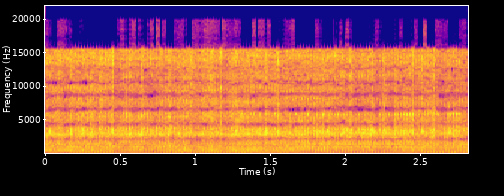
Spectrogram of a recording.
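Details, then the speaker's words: Harbor Freight 67414 two-stroke ice auger, about eight or nine years old, after a replacement aftermarket carburetor was fitted: high, buzzy note holding steady and even, no sputtering or dying; it runs fine after the carb swap. "I was just shocked because it started right up it idles it runs fine"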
